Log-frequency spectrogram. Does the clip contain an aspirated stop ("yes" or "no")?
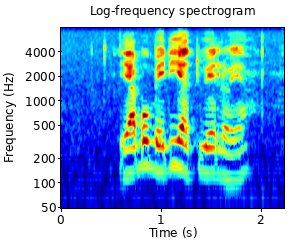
no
